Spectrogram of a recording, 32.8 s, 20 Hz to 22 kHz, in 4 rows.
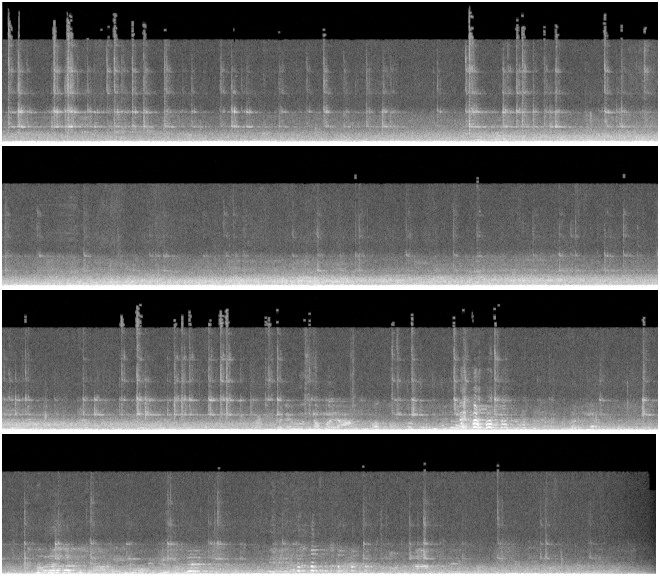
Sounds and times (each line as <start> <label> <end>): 0.0 fahnen flattern im wind 32.7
